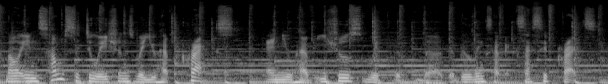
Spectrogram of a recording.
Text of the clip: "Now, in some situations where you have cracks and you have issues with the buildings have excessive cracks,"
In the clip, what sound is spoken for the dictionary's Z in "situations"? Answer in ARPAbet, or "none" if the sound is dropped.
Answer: S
